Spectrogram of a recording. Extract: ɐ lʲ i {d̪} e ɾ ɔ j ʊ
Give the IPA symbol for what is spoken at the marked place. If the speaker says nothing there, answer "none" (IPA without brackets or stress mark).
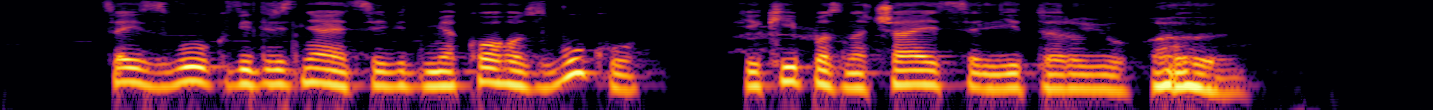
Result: t̪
